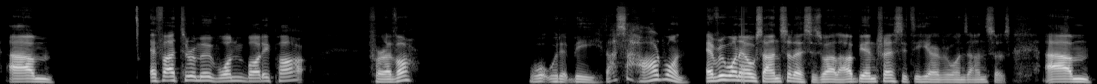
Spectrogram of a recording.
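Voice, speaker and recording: A man's voice: medium pitch, no room sound, clean studio sound. A Scottish man from near Glasgow reading viewer questions aloud and answering them in a loose, rambling way, with lots of ums and casual swearing. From Scotland, west of Glasgow. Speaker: YouTuber answering viewer chat.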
